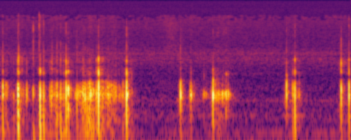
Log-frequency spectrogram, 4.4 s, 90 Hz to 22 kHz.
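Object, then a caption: Closed hardcover notebook with embossed cover. Fingertips tap and scratch the pale blue embossed cover and edge of a closed, solid, textured hardcover notebook. A dense flurry of quick, dry taps over a scratchy rustle opens the clip, then gives way to sparser, separate clicks and a brief scrape. Each tap has a muted midrange tone around 520 Hz and dies away almost instantly.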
